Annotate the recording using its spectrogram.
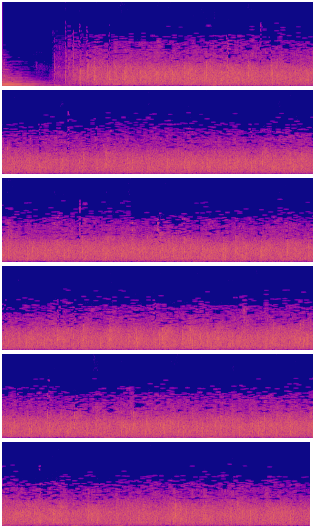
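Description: An audience applauds loudly and steadily in an echoing hall.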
